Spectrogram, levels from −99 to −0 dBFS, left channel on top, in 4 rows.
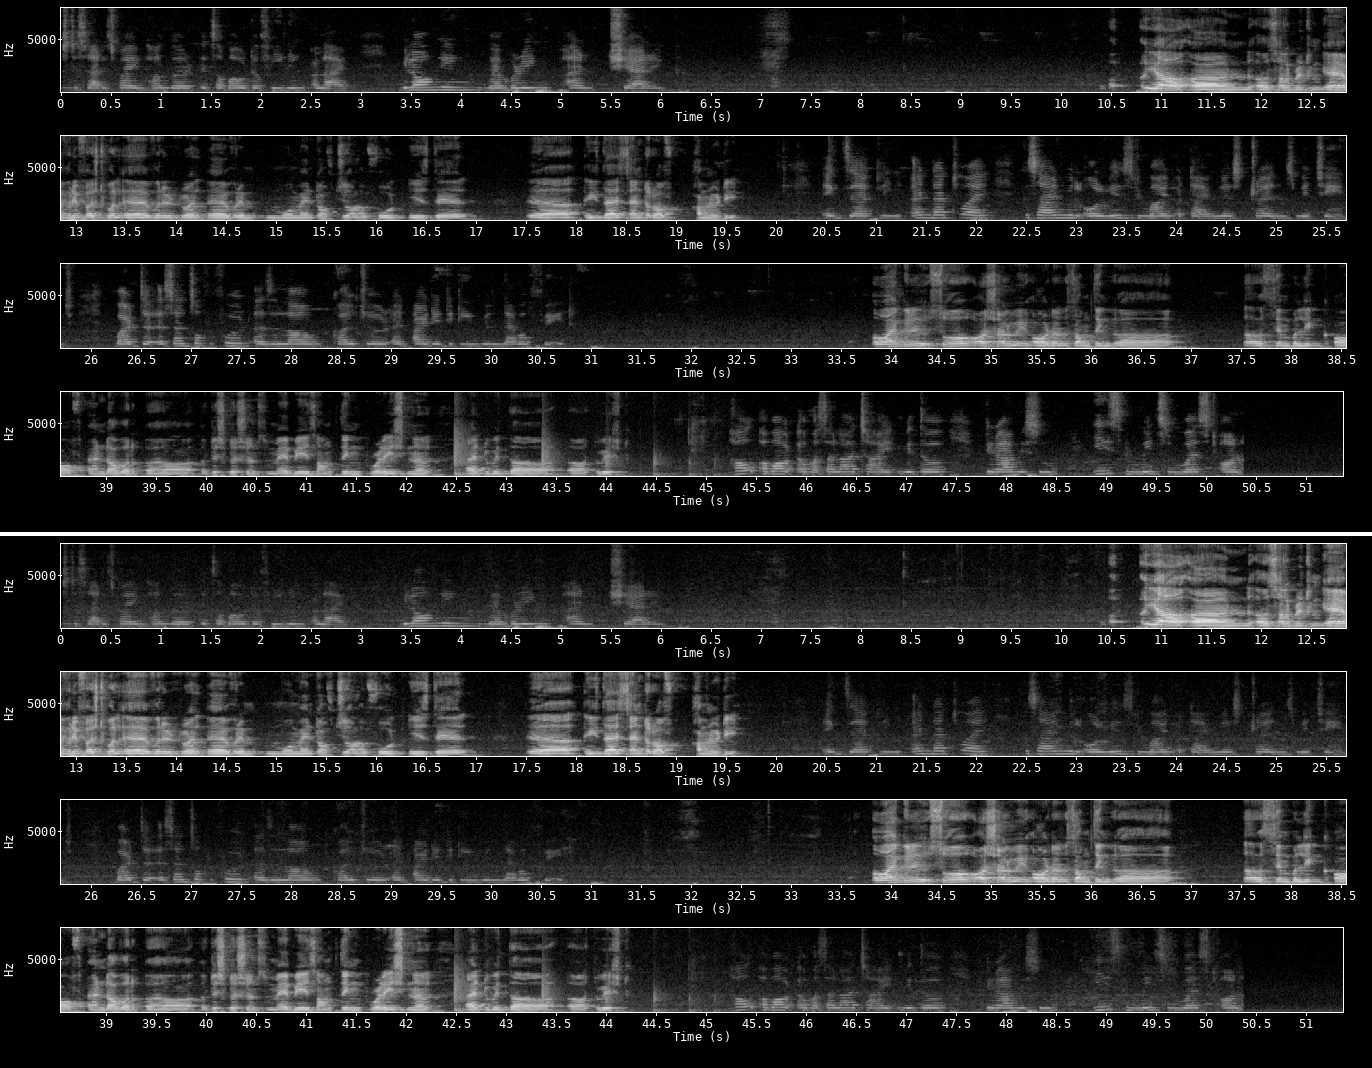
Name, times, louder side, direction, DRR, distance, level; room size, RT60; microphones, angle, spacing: voice 1, 0.0-2.9 3.4-6.0 7.0-7.3 10.5-10.6 20.5-22.2 22.5-25.8 26.2-30.8 44.8-48.5 48.9-50.4, left 3 dB, 45° left, 3.1 m, -45 dB
voice 2, 10.5-17.0 17.5-19.6 33.8-36.9 37.5-44.2, right 3 dB, 85° right, 1.4 m, -24 dB
sound 1, 42.5-45.4, equal, 5° right, 7.8 m, -47 dB
head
